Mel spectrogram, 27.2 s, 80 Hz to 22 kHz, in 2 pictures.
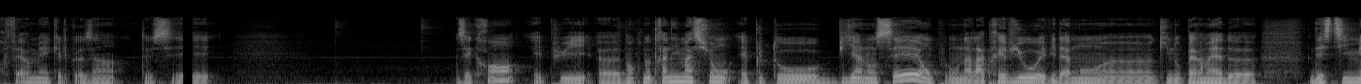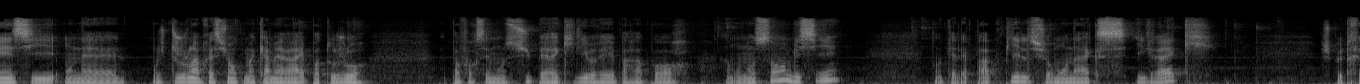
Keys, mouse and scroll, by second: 5.4 click, 9.7 n, 15.7 click, 18.7 KP_7, 19.9 right click, 20.2 h, 20.4 scroll down 4, 21.9 right click, 22.4-22.7 scroll down 1, 22.7 right click, 23.6 h, 24.3 right click, 24.7-25.7 scroll up 4, 25.1 shift+middle click, 26.7 n.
